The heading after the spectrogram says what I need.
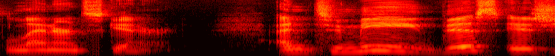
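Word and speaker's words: Lynyrd Skynyrd: but I picked out Leonard skinnard pronounced Leonard skinnard and to me this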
